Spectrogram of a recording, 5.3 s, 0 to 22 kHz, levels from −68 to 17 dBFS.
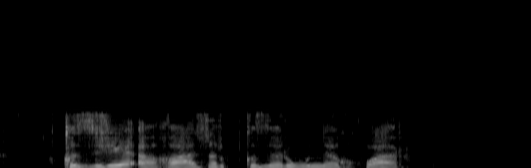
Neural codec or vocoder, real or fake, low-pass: codec, 16 kHz, 4.8 kbps, FACodec; fake; 7.2 kHz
